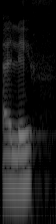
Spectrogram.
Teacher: الف منہ کے خالی حصے سے ادا ہوتا ہے۔ ٹھیک ہے، اس کا کوئی مخرج نہیں ہے، ہم اس کو لمبا کر کے نہیں پڑھتے، صرف اتنا سا الف۔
